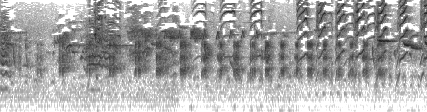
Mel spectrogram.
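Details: Harsh, evenly pulsed screeches from Australian lorikeets, then a run of thin, high, upslurred whistled notes repeated several times a second over the chatter.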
